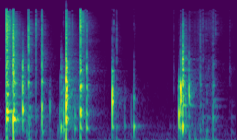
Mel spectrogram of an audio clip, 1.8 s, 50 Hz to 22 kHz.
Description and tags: can crush 01
Variant 1 of a can being crushed recorded with a Zoom H4n.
